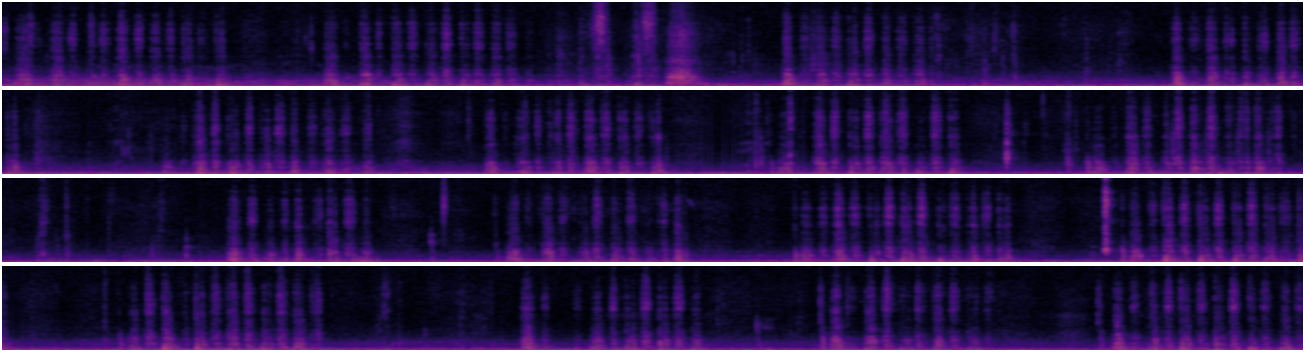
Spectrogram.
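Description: A coin scratching the coating off a paper scratch-off lottery ticket on a wooden table, in many quick short strokes that come in louder spells with brief pauses between them.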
